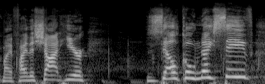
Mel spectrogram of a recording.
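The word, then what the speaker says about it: Zelco: I gotta start saying Zelko. I keep on saying Sezlo, but it's Zelko. Zelko. Look at that. I think the C is silent. It's Zelko. Z-E-L-C-O. Zelko. All right.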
